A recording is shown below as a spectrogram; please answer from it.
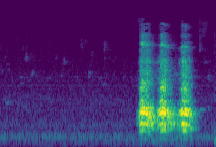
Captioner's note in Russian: Григорий лает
